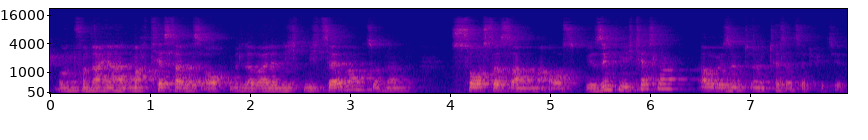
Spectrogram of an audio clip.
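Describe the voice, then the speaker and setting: A man with a fairly high voice talks at a fairly quick pace with ordinary pitch variation. Noticeable background noise and audible room echo are present. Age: 20s. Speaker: car workshop manager and startup founder. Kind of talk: interview. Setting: on location at a car workshop.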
